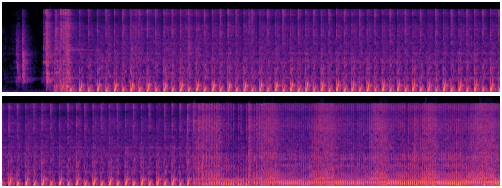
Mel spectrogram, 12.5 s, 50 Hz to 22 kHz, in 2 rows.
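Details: Predator 212 single-cylinder after refitting 95 main jet and .02 idle jet: starts at once, settles into a quick even putter, revs up cleanly and holds steady; normal running after rejetting.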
